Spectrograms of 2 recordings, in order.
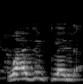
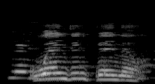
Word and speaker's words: wedding planner: Bien prononcer le mot parce que Tata Lili ne connaît pas les mots en anglais. On appelle ça quoi? Wedding planner. Ah, tu prononces bien.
